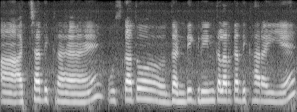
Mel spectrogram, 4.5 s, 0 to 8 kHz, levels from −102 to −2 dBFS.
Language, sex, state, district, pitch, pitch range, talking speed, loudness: Hindi, female, Haryana, Jhajjar, 215 Hz, 195-230 Hz, 200 wpm, -16 LUFS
